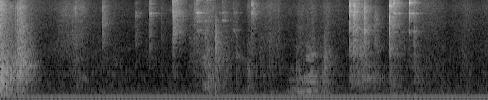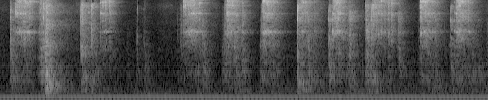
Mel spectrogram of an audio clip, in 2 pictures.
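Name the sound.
socket wrench loosening nuts off bolts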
